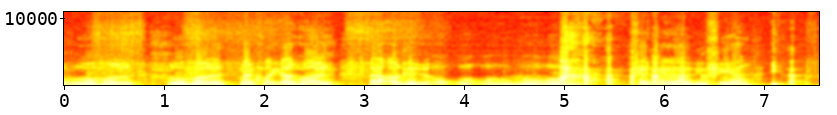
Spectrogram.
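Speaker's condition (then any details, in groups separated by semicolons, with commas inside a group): Cerebral palsy; able to talk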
